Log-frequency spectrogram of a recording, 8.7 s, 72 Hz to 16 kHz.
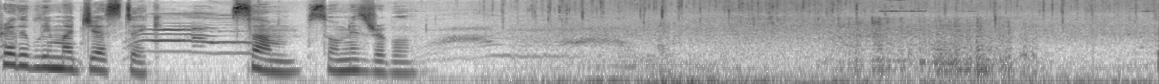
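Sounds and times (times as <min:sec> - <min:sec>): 
speech: 0:00.0 - 0:03.2
heavy rain pouring: 0:03.1 - 0:08.6.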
